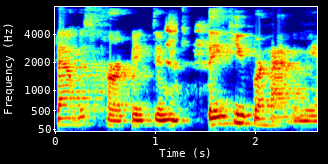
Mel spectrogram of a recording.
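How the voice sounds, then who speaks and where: Lively-toned woman with a very deep, low pitch over noticeable background noise. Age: 60s. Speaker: motivational speaker and pageant queen. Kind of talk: interview.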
